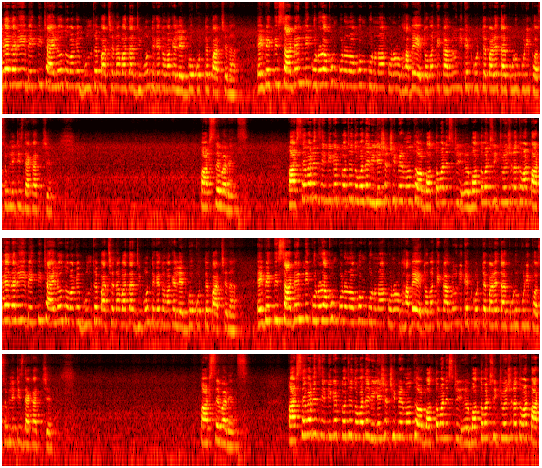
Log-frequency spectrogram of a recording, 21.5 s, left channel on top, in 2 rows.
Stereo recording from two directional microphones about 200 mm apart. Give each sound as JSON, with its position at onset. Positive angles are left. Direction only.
{"t": 0.0, "sound": "a woman's voice", "side_deg": -50}
{"t": 7.5, "sound": "a woman's voice", "side_deg": -50}
{"t": 14.7, "sound": "a woman's voice", "side_deg": -50}
{"t": 16.5, "sound": "a woman's voice", "side_deg": -50}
